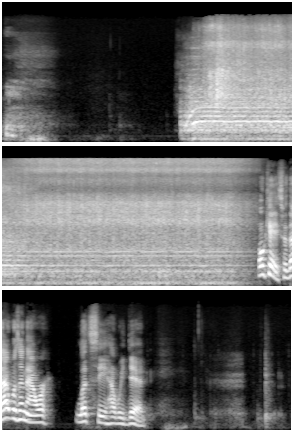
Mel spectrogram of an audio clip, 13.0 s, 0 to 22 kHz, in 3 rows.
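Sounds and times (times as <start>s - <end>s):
tumbler motor humming: 2.7s - 8.2s.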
